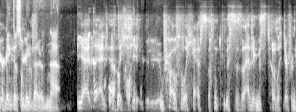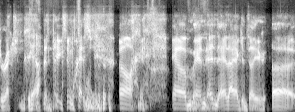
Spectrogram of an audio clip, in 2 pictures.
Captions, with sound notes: - I think this will be better than that. - Yeah, I think you probably have some. I think this is totally different direction than Biggs and Wish. (laughing) And I can tell you--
